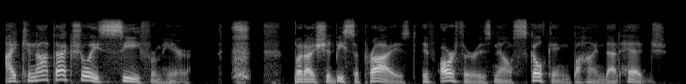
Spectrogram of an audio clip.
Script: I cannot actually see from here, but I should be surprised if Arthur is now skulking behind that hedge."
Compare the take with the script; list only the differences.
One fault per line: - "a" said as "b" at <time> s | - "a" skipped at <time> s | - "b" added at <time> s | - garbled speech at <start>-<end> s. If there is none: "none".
none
